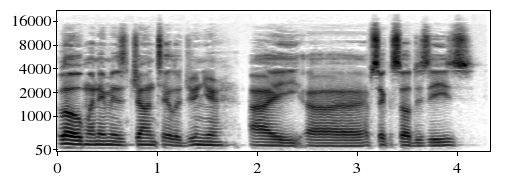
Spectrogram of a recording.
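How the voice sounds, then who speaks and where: Very deep, flat-voiced man in his thirties. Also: moderate pace, clear, resonant tone. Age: 30s. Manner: thoughtful, hesitant with many ums. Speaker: community advocate, panelist. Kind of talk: panel discussion.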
